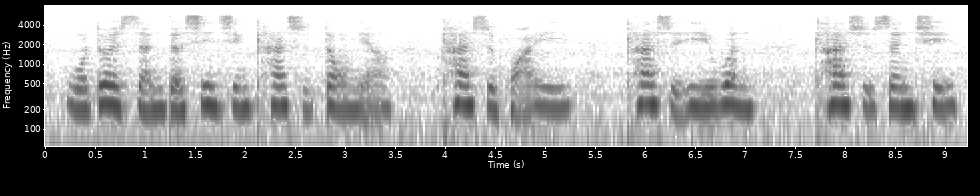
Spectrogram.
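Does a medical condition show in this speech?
Yes: ALS; adult onset, hand weakness, arm muscle atrophy, involuntary muscle twitching throughout body, progressive muscle loss; reduced stamina, needs help dressing, brushing teeth, bathing and using phone; slower speech, quieter voice.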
